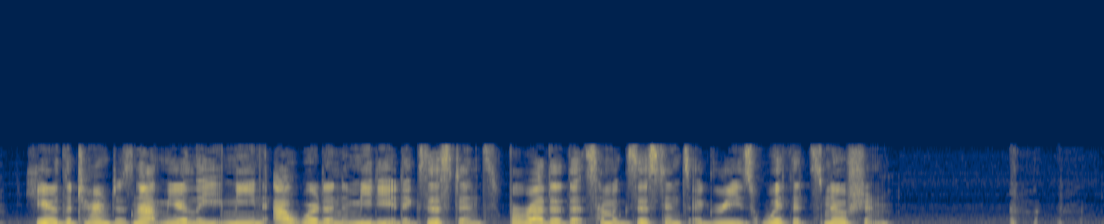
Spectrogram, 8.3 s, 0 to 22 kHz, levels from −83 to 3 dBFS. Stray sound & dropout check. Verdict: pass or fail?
fail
